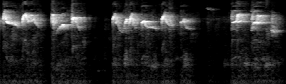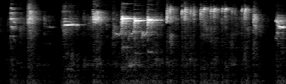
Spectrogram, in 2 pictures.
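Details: Javan white-eye, a caged bird entered in an online singing competition from Sambas, West Kalimantan, Indonesia, pours out high rapid chattering and warbled phrases in bursts with short pauses, dense twittering notes throughout.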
